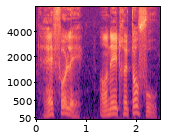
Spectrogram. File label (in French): "raiffolaie", patois jura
